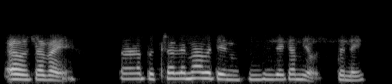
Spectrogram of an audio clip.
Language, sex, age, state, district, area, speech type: Bodo, female, 18-30, Assam, Kokrajhar, rural, conversation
